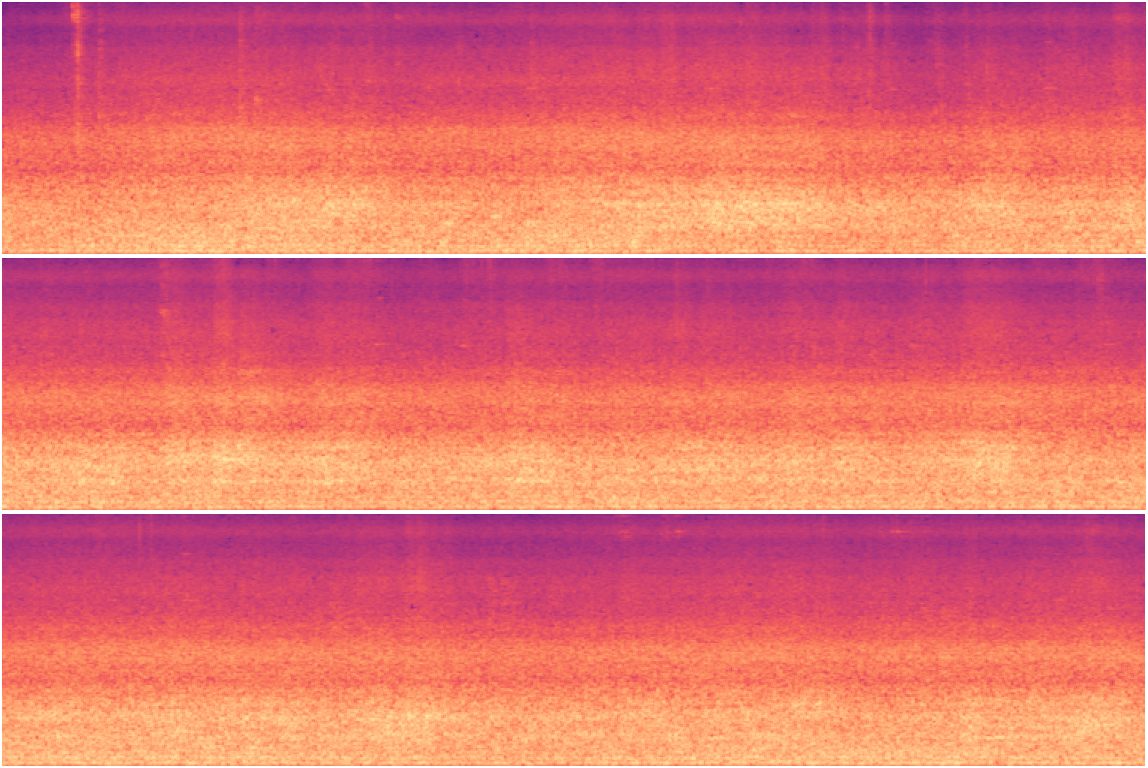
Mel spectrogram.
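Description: Train running through a tunnel, heard from inside the passenger car: a steady, loud rumble of wheels and running gear.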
